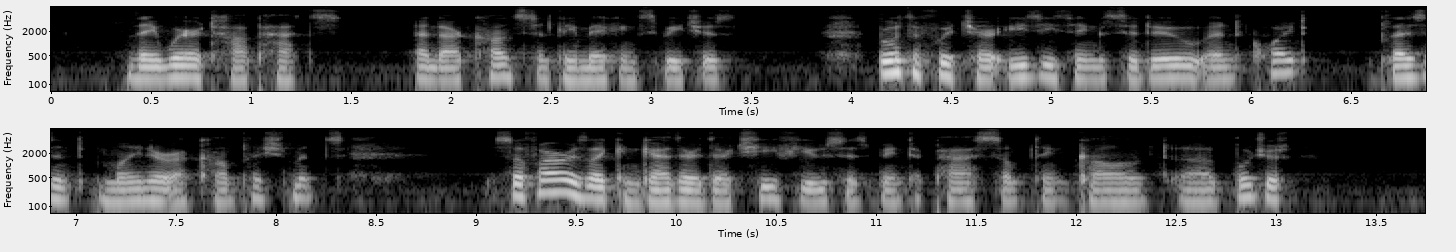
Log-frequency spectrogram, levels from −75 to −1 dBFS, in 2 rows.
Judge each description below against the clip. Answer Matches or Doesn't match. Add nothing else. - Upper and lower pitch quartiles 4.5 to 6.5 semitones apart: Doesn't match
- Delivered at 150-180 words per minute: Matches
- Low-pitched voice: Matches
